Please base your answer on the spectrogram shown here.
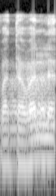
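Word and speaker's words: وَتَوَلَّىٰ: വാവുകൾ 2 ചുണ്ടുകളിൽ നിന്ന് തന്നെ വരണം. വതവല്ല എന്ന് താഴെ ചുണ്ടും മേലെ പല്ലും ചേർത്ത് പറയരുത്. വതവല്ല.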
